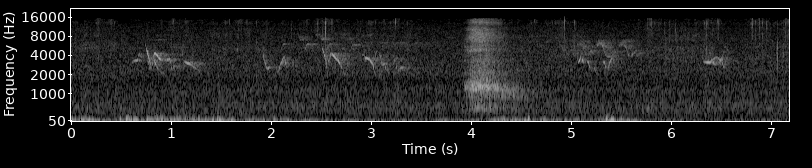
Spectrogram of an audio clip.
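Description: Small birds chirping in short, quick calls, over a low, uneven rumble of wind on the microphone, with a brief swish about four seconds in.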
